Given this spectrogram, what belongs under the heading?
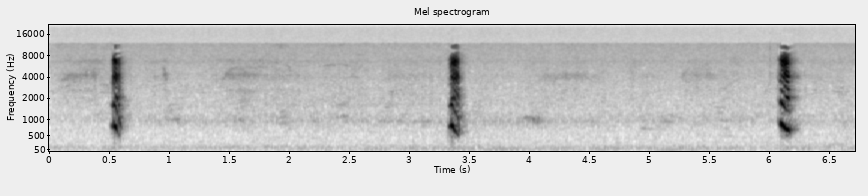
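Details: Three short, sharp squeaky hiccups about three seconds apart in a quiet room: very cute hiccups.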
